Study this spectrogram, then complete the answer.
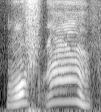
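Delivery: high, muffled through pressed lips; through squished lips. A narrator's reading. Nightmare Moon, cheeks squished by Sombra, muffled and high. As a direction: talk with cheeks squeezed. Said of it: "delicately inquired through compressed lips".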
